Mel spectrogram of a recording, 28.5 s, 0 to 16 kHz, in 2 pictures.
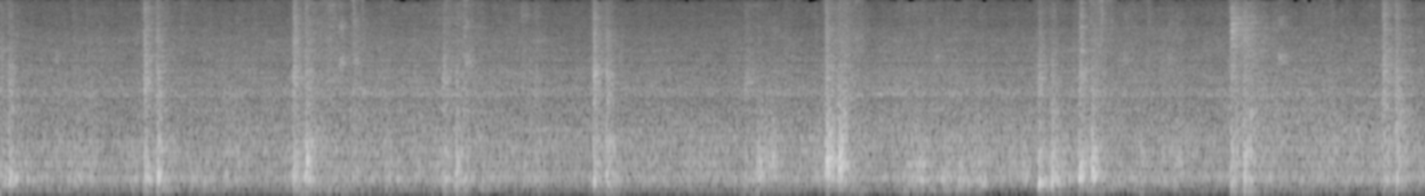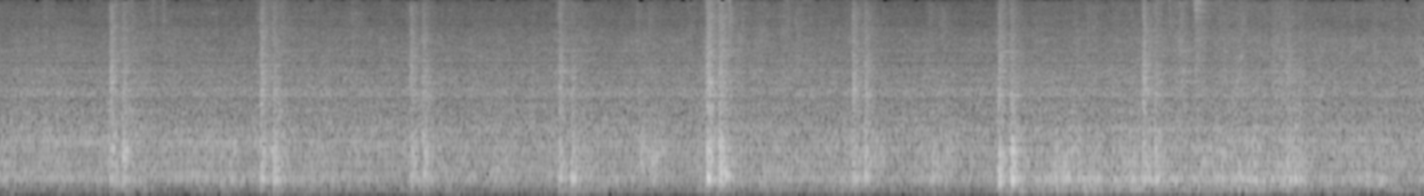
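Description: Fukui Railway 200-series articulated railcar running at a steady speed: a steady running hum, with the wheels clacking over rail joints about every one and a half seconds.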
